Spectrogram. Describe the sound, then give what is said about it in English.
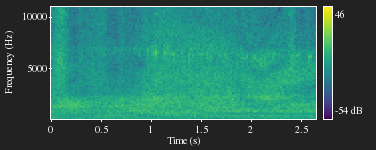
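A car drives past, its tyres and engine making a loud, steady rushing roar that fills the whole moment with no voices. “Car going by.”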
